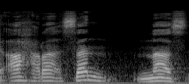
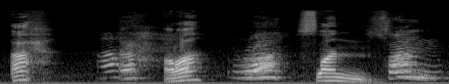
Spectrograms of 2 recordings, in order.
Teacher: اب یہاں پڑھیں گے احرا سن ناس، یہ بالکل غلط ہے کیونکہ سین اور صاد میں فرق نہیں ہوگا۔ صاد کو تھوڑا سا موٹا کریں گے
